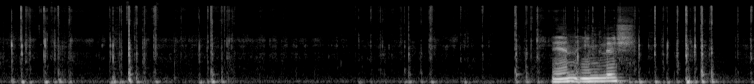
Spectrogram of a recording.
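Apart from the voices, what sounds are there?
typing on a computer keyboard in MS Word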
